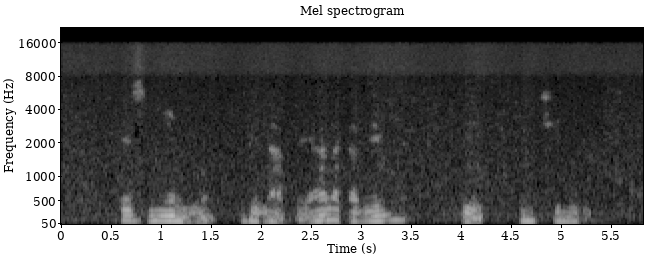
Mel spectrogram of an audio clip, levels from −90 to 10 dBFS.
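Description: Throughout, the background noise ducks away between phrases and swells back under the speech. These are noise suppressor artifacts: the processor pulls steady-noise bands down by about 18 dB, working on room noise that sits only about 10 dB below the speech.

At 0.58 to 0.88 s, 1.26 to 1.53 s, 2.0 to 2.51 s, 2.78 to 3.06 s, 3.25 to 3.52 s, 4.57 to 4.95 s and 5.16 to 5.35 s, soft parts of the speech sound swallowed, dropping by about 13 to 21 dB. This is speech cut by the noise suppressor, which misreads quiet speech as noise and removes a fraction of a second each time.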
